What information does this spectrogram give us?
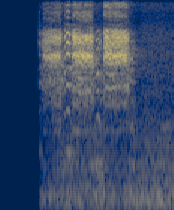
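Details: White-bellied caique parrot giving two loud, harsh, shrill screeches in quick succession, each about a third of a second long, then quiet.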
